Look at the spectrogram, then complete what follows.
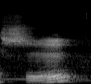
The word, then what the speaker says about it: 十: Porém, o 10 é shi, S-H-I no segundo tom.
